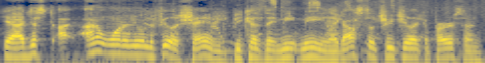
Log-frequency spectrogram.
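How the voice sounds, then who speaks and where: An American man chatting casually over voice chat while gaming, talking haltingly with many restarts and fillers. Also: mid-range voice, darkish tone, rough recording. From United States. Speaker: streamer playing an online team game.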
